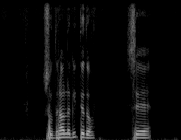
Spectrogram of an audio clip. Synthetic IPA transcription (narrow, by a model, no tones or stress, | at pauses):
sud̪ʱɾawləɡit̪̚t̪ɛd̪ɔ | sɛ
